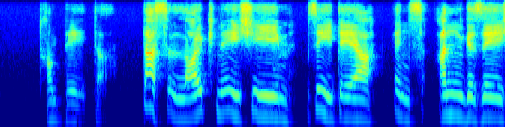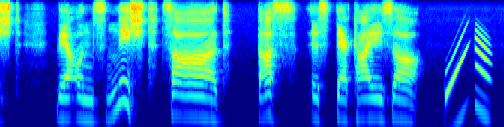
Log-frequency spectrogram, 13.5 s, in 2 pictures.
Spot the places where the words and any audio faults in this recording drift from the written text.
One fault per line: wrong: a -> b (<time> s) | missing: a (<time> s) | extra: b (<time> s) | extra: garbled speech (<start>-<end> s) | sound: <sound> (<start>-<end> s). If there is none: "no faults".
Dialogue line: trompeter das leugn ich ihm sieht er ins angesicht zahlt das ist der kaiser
extra: wer uns nicht (7.5 s)
sound: chirp (12.7-13.3 s)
